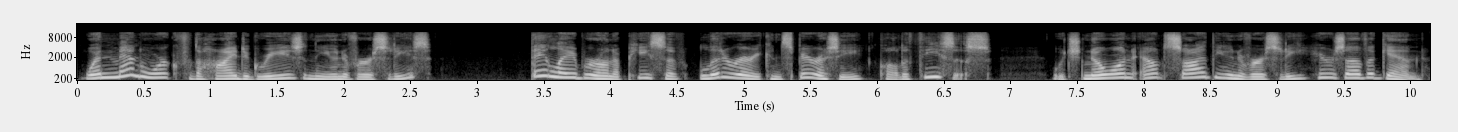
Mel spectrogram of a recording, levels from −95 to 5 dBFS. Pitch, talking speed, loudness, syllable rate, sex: 230 Hz, 175 wpm, -20 LUFS, 6.1 syllables/s, female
